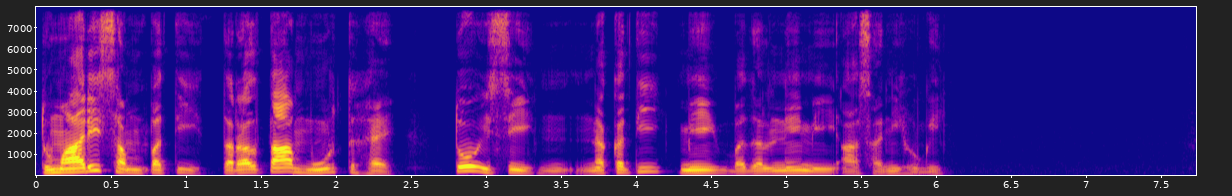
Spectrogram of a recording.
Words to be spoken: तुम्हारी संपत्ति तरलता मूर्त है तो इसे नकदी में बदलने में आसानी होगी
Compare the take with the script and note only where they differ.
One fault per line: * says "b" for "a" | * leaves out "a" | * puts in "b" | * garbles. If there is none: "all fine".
all fine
